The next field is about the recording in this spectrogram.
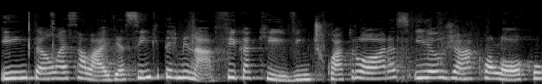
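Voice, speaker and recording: The pace here is fairly slow. This woman's pitch varies in an ordinary way. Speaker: parenting educator and mentor. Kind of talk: live stream talk. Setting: Instagram live.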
